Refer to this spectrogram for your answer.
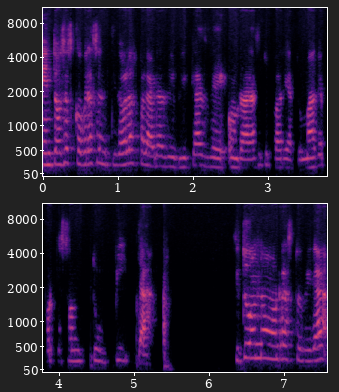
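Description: Somewhat breathy, a fairly high-pitched woman speaks at a moderate pace with lively intonation. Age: 50s. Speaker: family systems therapist. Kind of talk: interview.

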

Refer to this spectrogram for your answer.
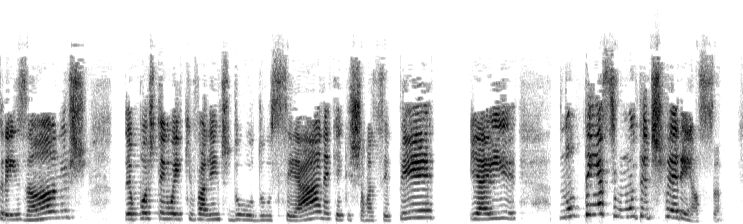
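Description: A woman with a high pitch uses a raised, projected voice that moves through very wide pitch swings. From Brazil, Rio de Janeiro. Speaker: public servant at a university, Brazilian expat. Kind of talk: casual interview in a live stream. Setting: live video stream.

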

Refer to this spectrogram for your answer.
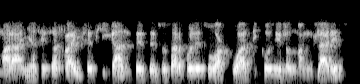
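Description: A man speaking at a fairly slow pace. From Colombia, Cali. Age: 30s. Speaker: cyclist and ultra-endurance athlete. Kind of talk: interview. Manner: hesitant, many repetitions.

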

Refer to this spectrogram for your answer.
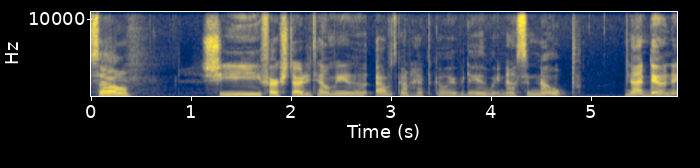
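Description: Here is a woman with a normal speaking voice at a medium pitch. She talks at a fairly quick pace. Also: fairly even intonation. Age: 50s. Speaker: suicide and assault survivor, recovery worker. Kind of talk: testimony. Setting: studio.

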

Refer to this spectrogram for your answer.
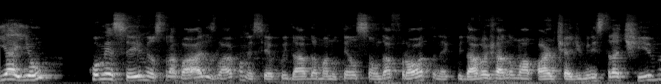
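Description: With a dark, mellow tone and lively intonation, a man speaks at a moderate pace and a fairly high pitch. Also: hardly any pauses. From Rio Grande do Sul, Brazil (Alvorada, Porto Alegre area). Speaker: fleet manager. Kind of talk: interview. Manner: halting, with repeated fillers.

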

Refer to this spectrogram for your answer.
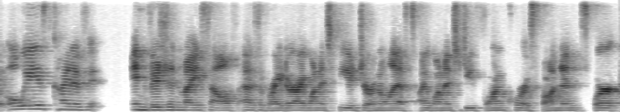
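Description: At a fairly quick pace, the speaker talks with a Canadian accent amid audible room echo. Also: woman. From Canada, Windsor, Ontario. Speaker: public relations agency founder. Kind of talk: interview.

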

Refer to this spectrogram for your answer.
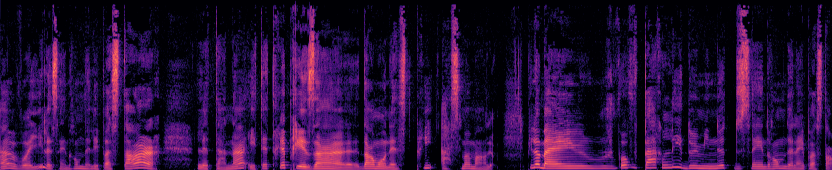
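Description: A woman with a Quebec accent speaks at a very slow pace in a medium pitch, her intonation lively, on a very clean recording with a silent background. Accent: Québécois French. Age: 40s. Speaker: podcast host and creativity coach. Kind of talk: solo podcast monologue. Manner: hesitant, many fillers and repetitions; laughs often.

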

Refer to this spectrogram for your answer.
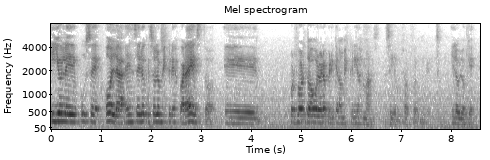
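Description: A woman's medium-pitched voice with fairly even intonation and big swings in loudness, amid noticeable background noise and audible room echo. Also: moderate pace. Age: 20s. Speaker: plus-size model. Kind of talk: casual chat.

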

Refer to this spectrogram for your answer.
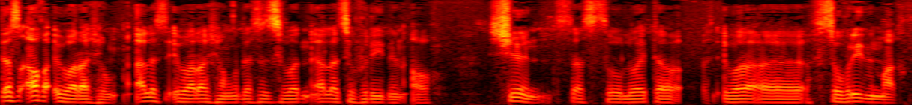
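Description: A man speaks with an Arabic accent and fairly even intonation. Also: fairly low pitch for a man, fairly quick pace. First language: Arabic (speaking German). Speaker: dive instructor. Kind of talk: casual interview. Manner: halting.

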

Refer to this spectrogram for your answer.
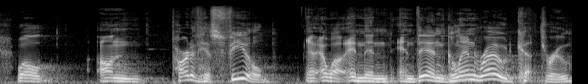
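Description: With a Southern US accent, a man talks at a very slow pace and a fairly high pitch, his intonation lively and his loudness very even, with audible room echo around him. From US South. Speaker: pastor. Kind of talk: bible study. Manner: halting; animated.

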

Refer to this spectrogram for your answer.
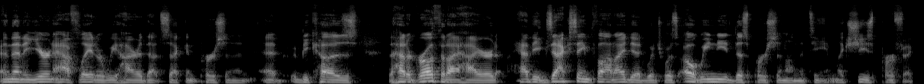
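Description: A man with a Midwestern American accent and a fairly low pitch talks very fast on a very clean recording with a silent background. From US Midwest, Chicago suburbs (Elgin, Illinois). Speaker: ecommerce executive. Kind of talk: casual interview.

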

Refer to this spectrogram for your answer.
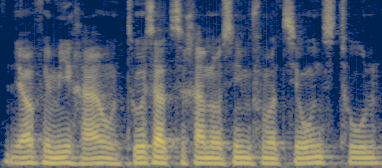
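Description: A man talks at a very fast pace with a Swiss German accent. His voice is very deep and low, with a dark, mellow tone. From Switzerland, canton of Zurich. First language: Swiss German (speaking German). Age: 20s. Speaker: politician. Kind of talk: casual conversation.

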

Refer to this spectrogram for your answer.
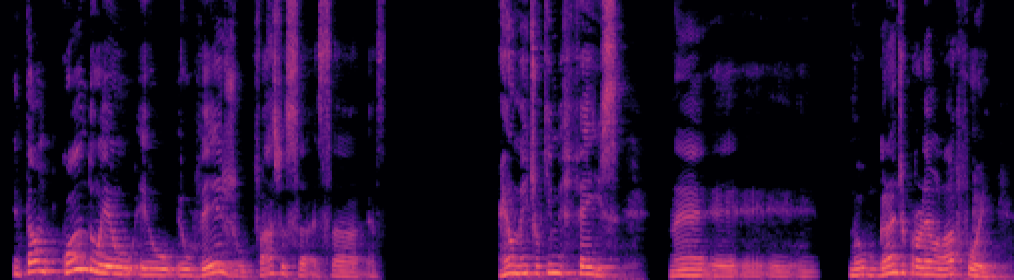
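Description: Very slow with long, frequent pauses, a man's high voice has a dark, mellow tone, lively intonation and big swings in loudness amid audible room echo. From Rio de Janeiro state, Angra dos Reis. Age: 40s. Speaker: psychiatrist. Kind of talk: interview.

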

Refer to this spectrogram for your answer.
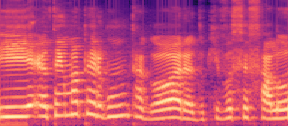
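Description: A woman speaks with ordinary pitch variation. Noticeable background noise sits behind her voice. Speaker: co-host, communications team member.

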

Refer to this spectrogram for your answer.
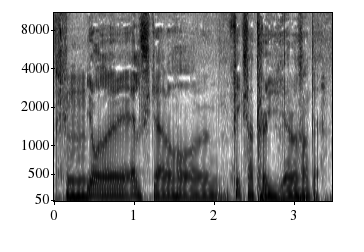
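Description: A man with a very deep, low voice talks at a moderate pace with ordinary pitch variation. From Gothenburg, western Sweden. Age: 50s. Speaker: martial arts instructor. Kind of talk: casual chat. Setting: radio studio.

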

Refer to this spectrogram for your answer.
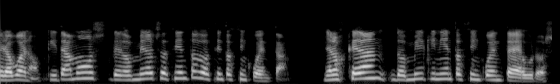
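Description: A woman's high voice, very slow, with lively intonation. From Spain, Mataró (Barcelona). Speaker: van-life traveller and coach. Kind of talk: casual chat. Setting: remote call on a livestream.

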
